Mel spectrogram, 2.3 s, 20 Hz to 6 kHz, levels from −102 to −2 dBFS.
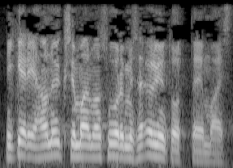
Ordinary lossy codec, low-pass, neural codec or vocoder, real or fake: none; 5.4 kHz; none; real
